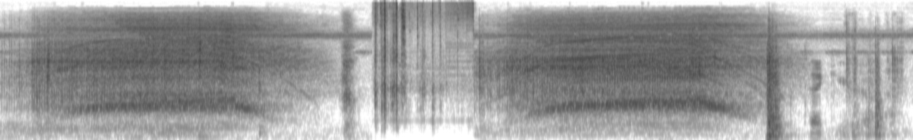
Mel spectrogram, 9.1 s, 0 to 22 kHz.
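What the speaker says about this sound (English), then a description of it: "take your 1/8 inch bit and drill through this" A power drill with a 1/8 inch bit whines in two sustained bursts drilling through a metal bushing on a Roadmaster Stowmaster 5000 towbar, separated by brief clicks and handling noises, close and fairly loud.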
